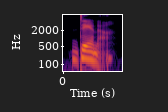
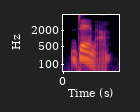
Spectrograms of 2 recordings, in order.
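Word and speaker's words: देना: This one is pronounced Dana. Now listen closely to that soft D sound. It's not a hard punchy English D.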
